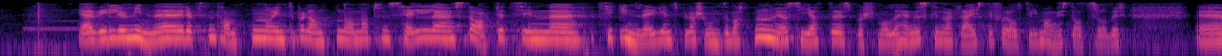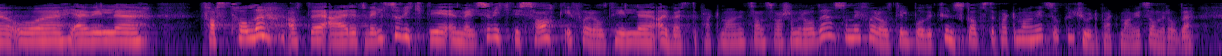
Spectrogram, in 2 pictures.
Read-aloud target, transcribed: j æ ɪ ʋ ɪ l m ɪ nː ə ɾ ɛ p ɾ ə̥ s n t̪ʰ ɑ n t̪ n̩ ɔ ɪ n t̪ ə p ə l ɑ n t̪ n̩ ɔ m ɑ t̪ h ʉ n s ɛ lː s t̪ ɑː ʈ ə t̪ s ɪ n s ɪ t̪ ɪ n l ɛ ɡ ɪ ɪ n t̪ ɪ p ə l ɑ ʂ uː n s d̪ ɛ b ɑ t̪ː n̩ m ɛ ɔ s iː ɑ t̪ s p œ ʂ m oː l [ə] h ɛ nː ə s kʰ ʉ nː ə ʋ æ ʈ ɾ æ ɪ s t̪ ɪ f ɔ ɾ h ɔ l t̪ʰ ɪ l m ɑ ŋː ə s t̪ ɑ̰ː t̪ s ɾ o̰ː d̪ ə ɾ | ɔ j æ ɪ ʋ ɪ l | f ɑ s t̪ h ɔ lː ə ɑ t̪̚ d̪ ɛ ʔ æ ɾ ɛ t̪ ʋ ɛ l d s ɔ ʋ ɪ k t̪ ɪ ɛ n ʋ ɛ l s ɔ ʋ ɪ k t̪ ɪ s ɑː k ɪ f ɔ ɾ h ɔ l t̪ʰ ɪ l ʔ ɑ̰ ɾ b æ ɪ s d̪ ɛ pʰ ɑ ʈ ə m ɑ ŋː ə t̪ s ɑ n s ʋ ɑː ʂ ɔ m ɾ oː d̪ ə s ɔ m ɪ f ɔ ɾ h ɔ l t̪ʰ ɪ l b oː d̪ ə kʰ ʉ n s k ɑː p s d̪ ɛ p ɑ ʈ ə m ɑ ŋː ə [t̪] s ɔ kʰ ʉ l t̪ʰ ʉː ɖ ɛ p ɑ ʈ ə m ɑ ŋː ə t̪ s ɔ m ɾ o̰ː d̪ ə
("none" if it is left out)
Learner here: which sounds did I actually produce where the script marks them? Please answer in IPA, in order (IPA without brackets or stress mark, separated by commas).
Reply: ə, t̪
